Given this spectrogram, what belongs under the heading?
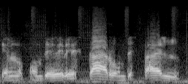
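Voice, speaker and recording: A man with a Honduran accent calling in to a radio show, halting and often repeating words as he searches for them. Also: deep voice, level tone, slightly rough, low-quality recording. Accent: Honduran Spanish. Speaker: radio caller. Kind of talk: call-in opinion.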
